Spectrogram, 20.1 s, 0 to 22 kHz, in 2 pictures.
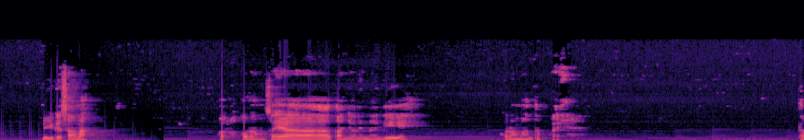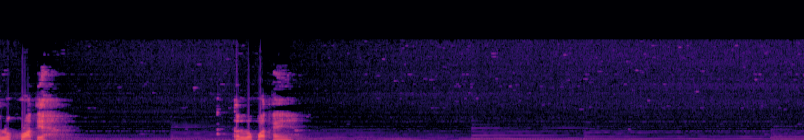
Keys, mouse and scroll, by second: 0.2 scroll up 1, 1.8 shift+middle click, 2.7-3.2 scroll up 1, 3.7 f, 5.7 click, 10.2-12.3 middle drag, 13.5-14.0 drag, 15.8 click, 17.3 click.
